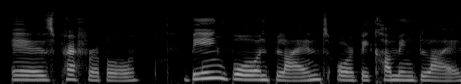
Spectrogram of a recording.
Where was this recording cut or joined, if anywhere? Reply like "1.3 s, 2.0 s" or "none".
none

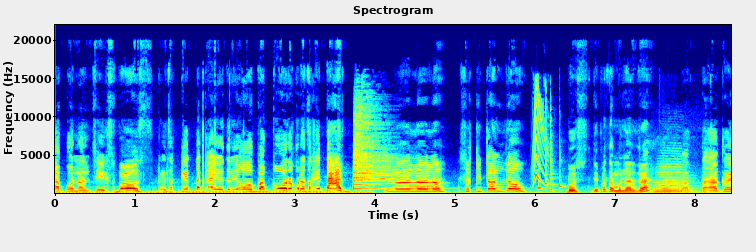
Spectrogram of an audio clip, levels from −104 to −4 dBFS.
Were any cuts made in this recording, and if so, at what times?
none

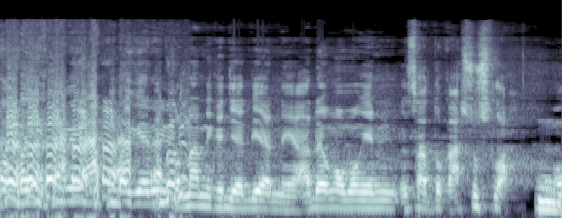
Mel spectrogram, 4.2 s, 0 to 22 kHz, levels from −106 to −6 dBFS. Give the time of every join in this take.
1.3 s

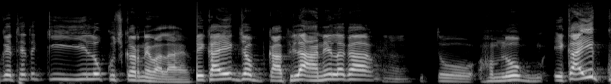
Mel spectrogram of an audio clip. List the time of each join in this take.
2.0 s

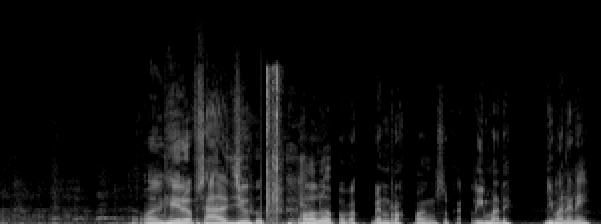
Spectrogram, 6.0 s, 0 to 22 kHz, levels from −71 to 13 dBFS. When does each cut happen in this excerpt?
3.0 s

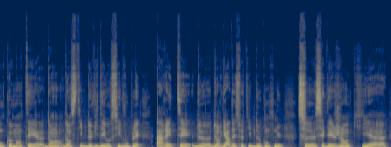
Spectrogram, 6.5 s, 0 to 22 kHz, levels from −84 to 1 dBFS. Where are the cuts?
1.7 s

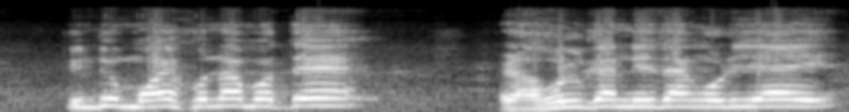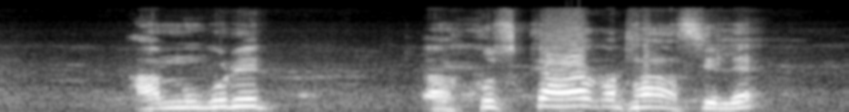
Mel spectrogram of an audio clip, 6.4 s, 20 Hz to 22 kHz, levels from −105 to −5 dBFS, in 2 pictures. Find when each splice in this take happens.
none

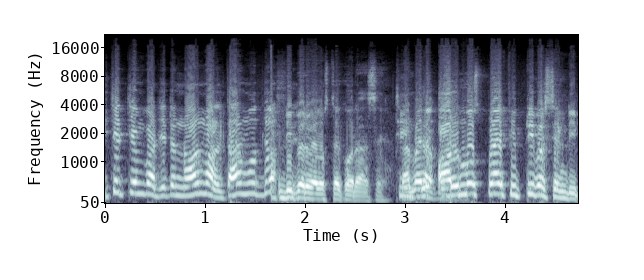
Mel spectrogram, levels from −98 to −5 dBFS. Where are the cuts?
none

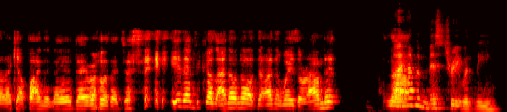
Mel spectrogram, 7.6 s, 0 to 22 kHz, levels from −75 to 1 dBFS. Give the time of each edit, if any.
6.1 s

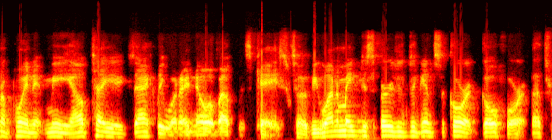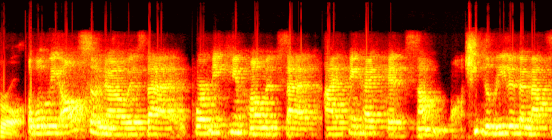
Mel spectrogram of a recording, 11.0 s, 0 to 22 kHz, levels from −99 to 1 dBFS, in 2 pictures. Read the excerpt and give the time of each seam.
2.8 s, 5.7 s, 7.3 s, 8.7 s, 10.1 s

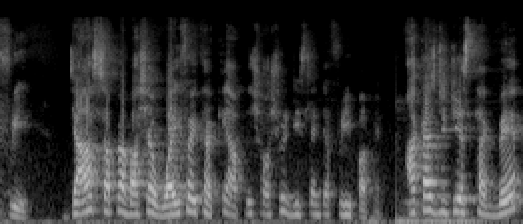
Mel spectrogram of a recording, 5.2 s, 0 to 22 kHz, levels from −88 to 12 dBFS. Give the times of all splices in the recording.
3.9 s

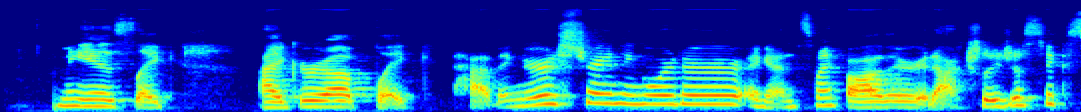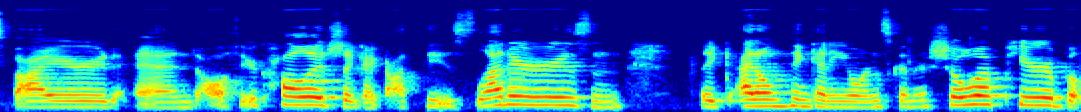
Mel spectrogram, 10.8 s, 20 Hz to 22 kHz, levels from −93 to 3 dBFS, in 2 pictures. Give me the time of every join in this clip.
none

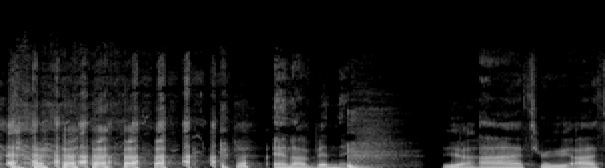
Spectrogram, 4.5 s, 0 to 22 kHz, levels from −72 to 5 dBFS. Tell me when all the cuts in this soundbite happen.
1.7 s

